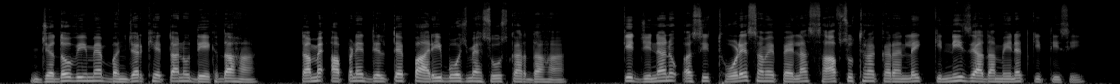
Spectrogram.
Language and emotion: Punjabi, sad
